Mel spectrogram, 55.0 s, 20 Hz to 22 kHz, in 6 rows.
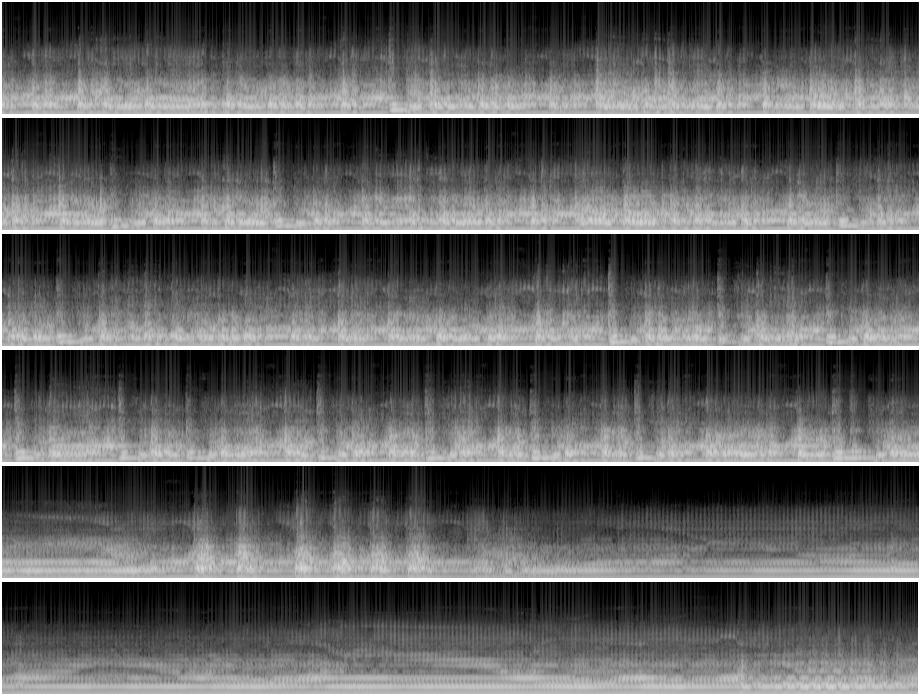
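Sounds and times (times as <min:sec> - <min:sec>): didgeridoo drone: 0:00.0 - 0:55.0.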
